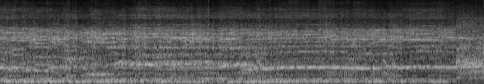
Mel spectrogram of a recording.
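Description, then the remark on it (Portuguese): A large concert crowd at Pedreira Paulo Leminski cheers and yells continuously as heavy rock bands play, a dense, loud roar of many voices with shouts and whoops rising over a steady wash of noise throughout. “O público vibrou.”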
